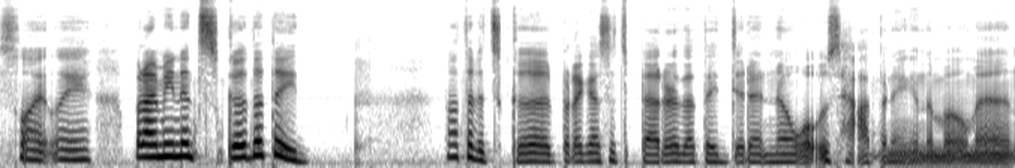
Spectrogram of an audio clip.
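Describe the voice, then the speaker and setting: A woman's fairly low voice with very wide pitch swings at a fairly quick pace, on a very clean recording with a silent background. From Russia. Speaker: podcast co-host. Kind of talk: casual chat.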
